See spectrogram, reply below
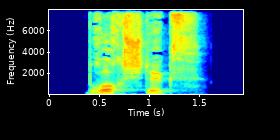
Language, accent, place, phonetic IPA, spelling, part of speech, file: German, Germany, Berlin, [ˈbʁʊxˌʃtʏks], Bruchstücks, noun, De-Bruchstücks.ogg
- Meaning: genitive singular of Bruchstück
